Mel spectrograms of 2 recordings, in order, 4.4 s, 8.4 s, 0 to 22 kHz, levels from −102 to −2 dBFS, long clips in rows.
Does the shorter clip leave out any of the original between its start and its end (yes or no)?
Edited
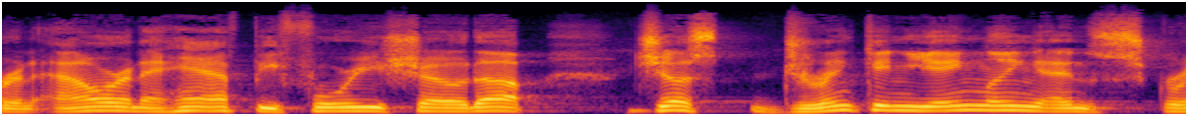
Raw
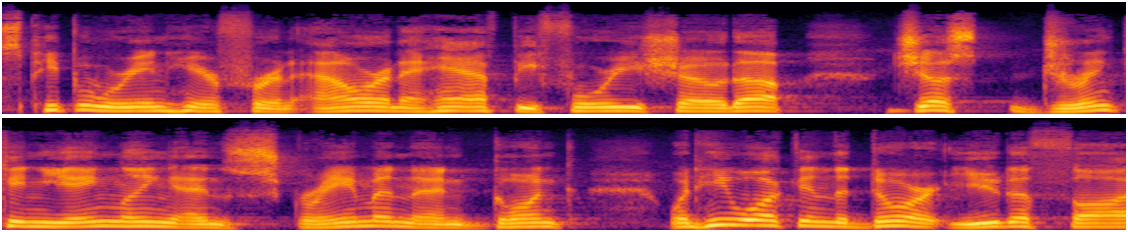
no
